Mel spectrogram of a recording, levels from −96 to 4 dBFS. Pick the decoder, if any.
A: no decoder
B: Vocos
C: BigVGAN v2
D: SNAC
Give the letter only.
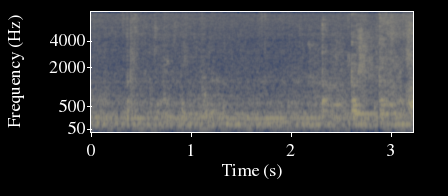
A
